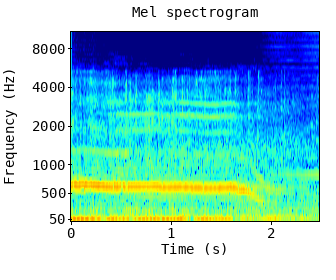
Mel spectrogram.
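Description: A loud, eerie demonic roar of Satan as he flees: a sustained moaning tone over a rumbling low growl, holding steady for almost two seconds before its pitch slides downward and fades.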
